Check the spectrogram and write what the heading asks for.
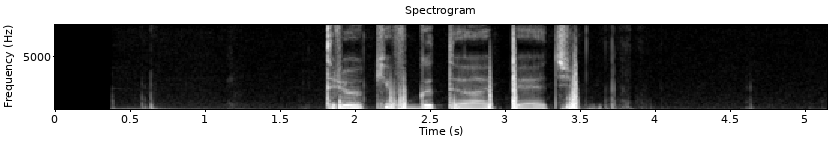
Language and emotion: Russian, neutral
